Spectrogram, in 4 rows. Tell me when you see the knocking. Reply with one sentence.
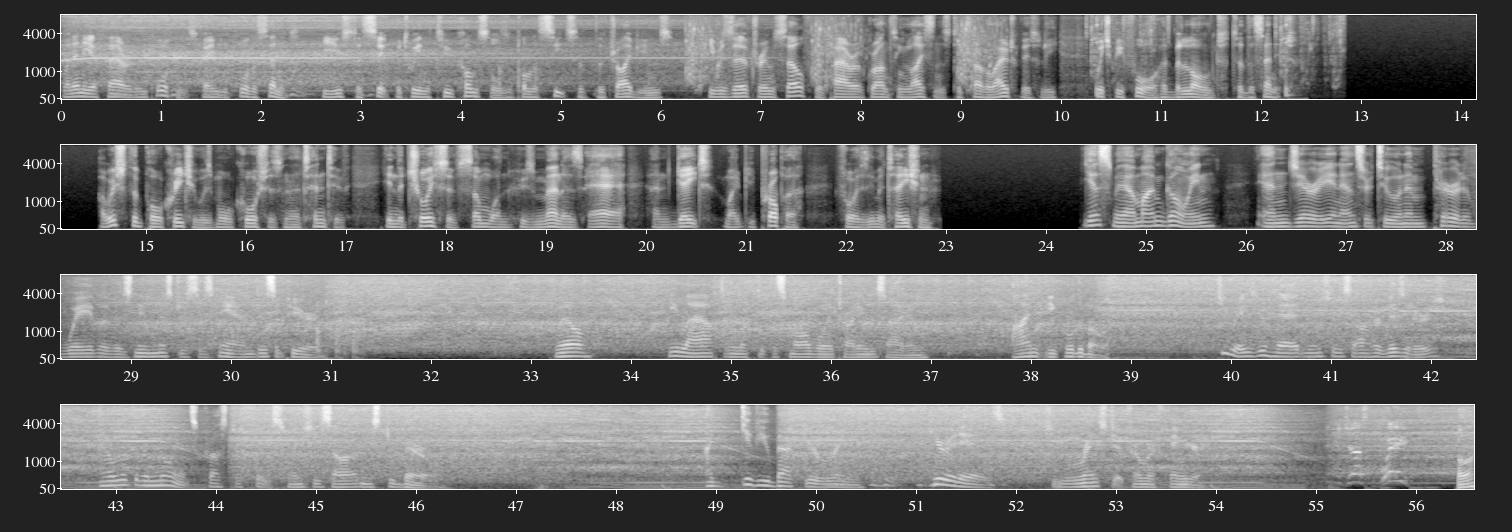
The knocking can be heard from 4.3 to 5.0 s and from 30.9 to 31.4 s.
